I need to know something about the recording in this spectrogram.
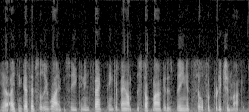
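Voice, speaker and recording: A man's voice: medium pitch, lively intonation, rapid-fire, fairly bright tone, dull audio. An Australian man, an economist guest, explaining ideas in conversation with dry humor and frequent ums. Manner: dry self-deprecating humor, many ums and restarts.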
